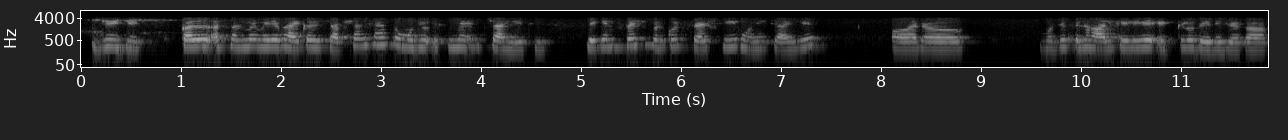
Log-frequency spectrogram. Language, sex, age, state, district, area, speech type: Urdu, female, 18-30, Delhi, East Delhi, urban, conversation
